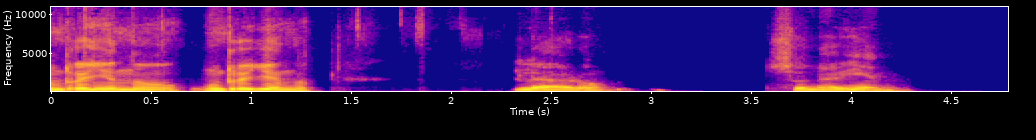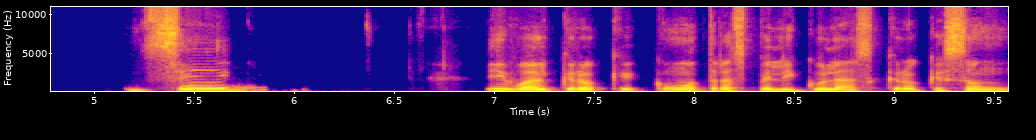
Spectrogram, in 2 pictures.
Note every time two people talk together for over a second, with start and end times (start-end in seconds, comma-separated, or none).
none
